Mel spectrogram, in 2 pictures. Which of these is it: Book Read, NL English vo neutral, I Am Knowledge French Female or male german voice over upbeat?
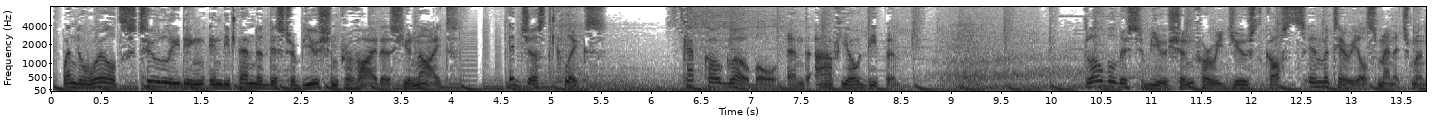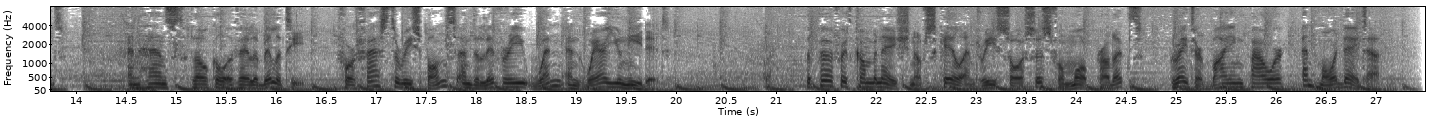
NL English vo neutral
